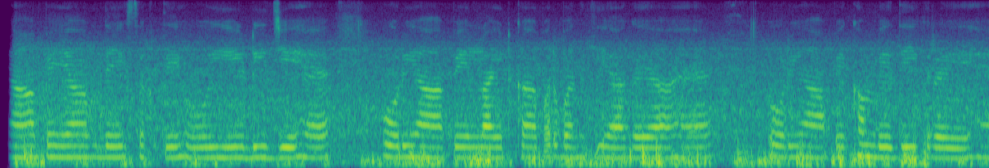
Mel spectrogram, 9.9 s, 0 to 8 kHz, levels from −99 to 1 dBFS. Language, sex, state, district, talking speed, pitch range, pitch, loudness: Hindi, female, Haryana, Jhajjar, 150 wpm, 190-200 Hz, 195 Hz, -19 LUFS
